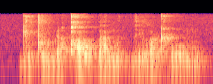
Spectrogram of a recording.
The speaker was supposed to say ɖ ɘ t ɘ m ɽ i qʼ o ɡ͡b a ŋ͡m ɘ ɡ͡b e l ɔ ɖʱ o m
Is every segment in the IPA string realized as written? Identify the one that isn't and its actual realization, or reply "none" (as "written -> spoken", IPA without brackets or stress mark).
none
